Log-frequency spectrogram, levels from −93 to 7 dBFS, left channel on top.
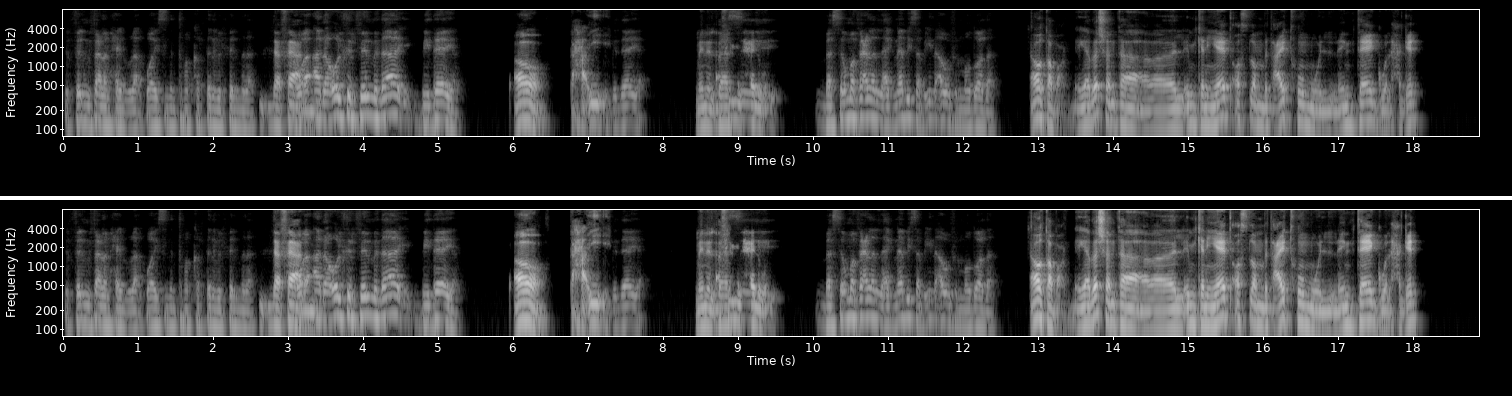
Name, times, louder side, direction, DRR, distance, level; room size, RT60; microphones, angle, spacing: voice 1, 0.2-2.5 3.1-5.3 7.3-7.7 8.6-9.5 10.0-12.4, equal, ahead, 1.4 m, -35 dB
voice 2, 2.6-3.4 6.0-6.5 6.8-7.3 8.4-9.5 12.9-18.1, right 7 dB, 80° right, 0.4 m, -26 dB
7.2 x 3.5 x 5.0 m
head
